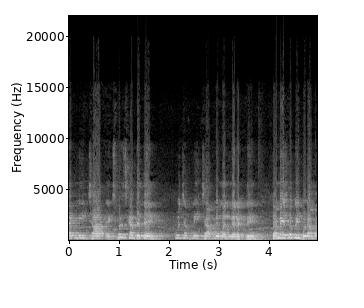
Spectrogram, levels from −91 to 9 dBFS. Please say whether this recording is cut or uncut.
uncut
